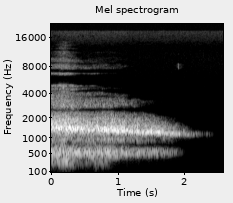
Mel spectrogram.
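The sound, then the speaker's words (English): One long, slow breath pushed out during a medical examination's breathing exercise, a soft airy rush that holds steady, then thins and fades to silence, with no talk over it. “Breathe in through your nose for 3 and then out. Okay. Okay, breathe in. 1, 2, 3 and out.”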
